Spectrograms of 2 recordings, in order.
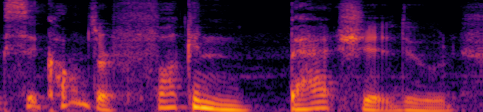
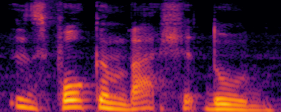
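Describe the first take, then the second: First: Weirdly drawled rant; odd slow delivery. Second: Said in the usual way. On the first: Real, not acted. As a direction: let the words come out strangely by accident. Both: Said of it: "why'd I say it like that?".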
